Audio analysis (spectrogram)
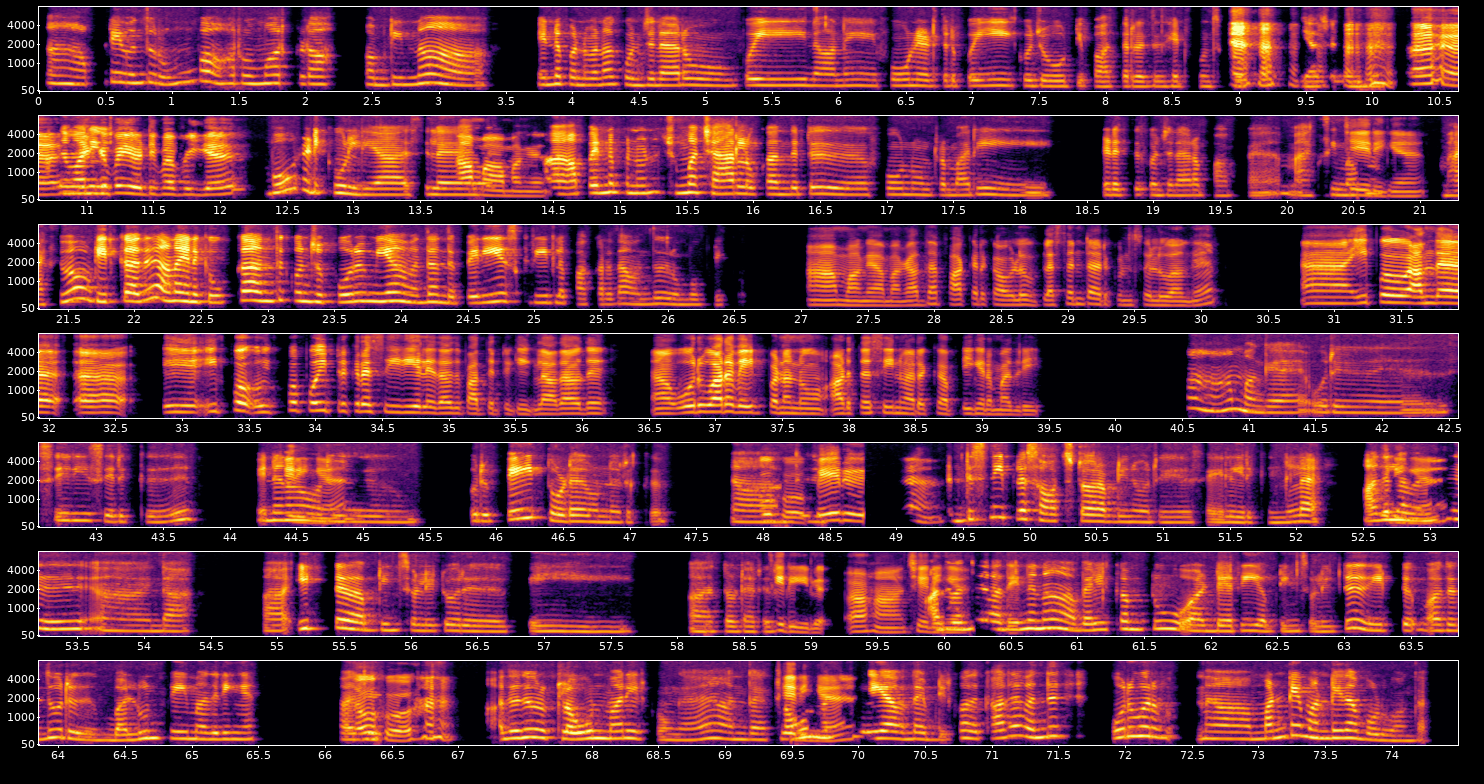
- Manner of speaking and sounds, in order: static; other background noise; distorted speech; in English: "ஹெட்ஃபோன்ஸ்"; laughing while speaking: "அஹ எங்க போய் எட்டி பாப்பீங்க?"; unintelligible speech; in English: "போர்"; in English: "மேக்ஸிமம். மேக்ஸிமம்"; in English: "ஸ்க்ரீன்ல"; mechanical hum; in English: "ப்ளசன்டா"; in English: "சீரீஸ்"; "தொடர்" said as "தொட"; in English: "டிஸ்னி பிளஸ் ஹாட்ஸ்டார்"; in English: "வெல்கம் டூ அ டெர்ரி"; tapping; in English: "க்ளவுன்"; laugh; in English: "க்ளவுன்"; in English: "மண்டே, மண்டே"
- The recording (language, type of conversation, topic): Tamil, podcast, நீண்ட தொடரை தொடர்ந்து பார்த்தால் உங்கள் மனநிலை எப்படி மாறுகிறது?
